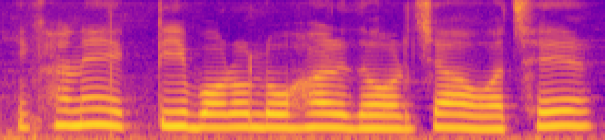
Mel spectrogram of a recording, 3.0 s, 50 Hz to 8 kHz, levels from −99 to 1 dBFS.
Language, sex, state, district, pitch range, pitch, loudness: Bengali, female, West Bengal, Alipurduar, 245-275 Hz, 255 Hz, -13 LUFS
